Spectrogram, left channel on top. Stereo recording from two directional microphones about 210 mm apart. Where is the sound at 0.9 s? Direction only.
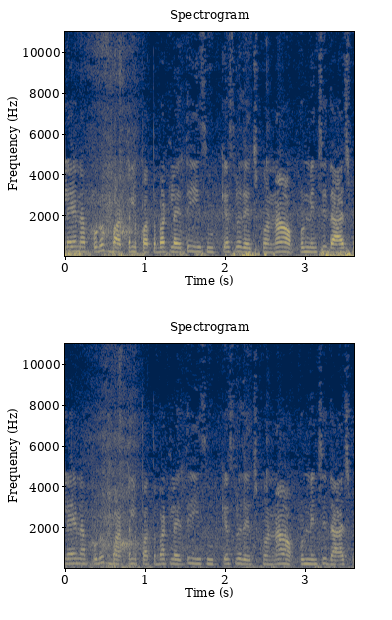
20° left (ahead or behind).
